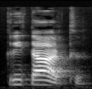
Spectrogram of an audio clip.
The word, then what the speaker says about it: कृतार्थ: पढ़ेंगे कृतार्थ कृतार्थ कृतार्थ कृतार्थ नहीं पढ़ेंगे क्र हम बनाएंगे तो यह इस तरह से यह वाली पदेन की मात्रा हो जाएगी। यह हम पढ़ेंगे कृतार्थ। कृतार्थ यहां पर एफ की मात्रा भी आ रही है। आधी र के लिए कृतार्थ।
